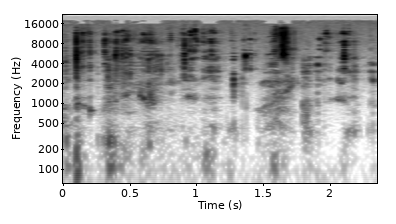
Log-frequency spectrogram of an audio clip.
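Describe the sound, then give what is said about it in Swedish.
Wet chewing of a piece of fish, mouth sounds and smacking in an irregular rhythm over a couple of seconds, with no talking. “Jag måste tugga oh, mer.”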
